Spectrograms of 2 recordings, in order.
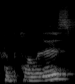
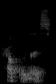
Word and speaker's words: propolis: to always pronounce as propolis but then i actually looked up the official pronunciation and apparently it is propolis which makes sense because we also say proper properties but anyway propolis what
